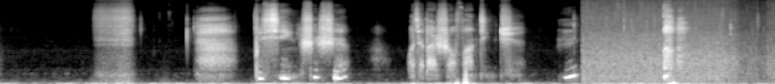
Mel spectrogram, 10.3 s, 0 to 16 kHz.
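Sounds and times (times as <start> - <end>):
speech: 3.4 - 4.7, 5.5 - 7.0, 7.6 - 8.0
brief louder splash of drops: 7.8 - 10.3
steady soft rain pattering and hissing: 7.8 - 10.3.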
